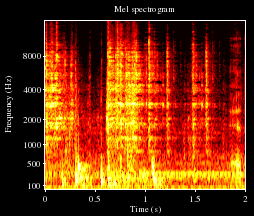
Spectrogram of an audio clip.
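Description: A brief scuffle: clothes rustling and a quick run of clicks and knocks as one man grabs another and shoves him against a wall.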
